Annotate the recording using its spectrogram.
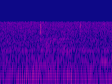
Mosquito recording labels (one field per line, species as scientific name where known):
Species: Anopheles gambiae s.s.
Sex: female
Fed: unfed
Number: one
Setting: insect culture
